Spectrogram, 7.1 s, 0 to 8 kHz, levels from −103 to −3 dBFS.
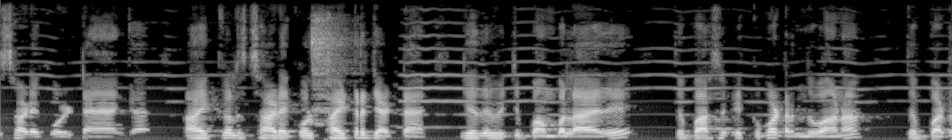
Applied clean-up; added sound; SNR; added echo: classical method spectral subtraction.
